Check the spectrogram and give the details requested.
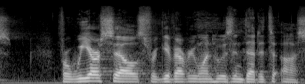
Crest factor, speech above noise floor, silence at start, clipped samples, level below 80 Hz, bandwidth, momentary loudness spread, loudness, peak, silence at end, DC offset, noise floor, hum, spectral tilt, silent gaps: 18 dB; 25 dB; 0 s; under 0.1%; -46 dBFS; 16.5 kHz; 10 LU; -18 LUFS; -2 dBFS; 0 s; under 0.1%; -43 dBFS; none; -4.5 dB/octave; none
